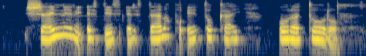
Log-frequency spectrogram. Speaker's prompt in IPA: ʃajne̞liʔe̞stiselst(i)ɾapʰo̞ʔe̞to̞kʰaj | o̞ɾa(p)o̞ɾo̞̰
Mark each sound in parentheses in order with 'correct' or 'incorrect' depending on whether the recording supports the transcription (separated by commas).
incorrect, incorrect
